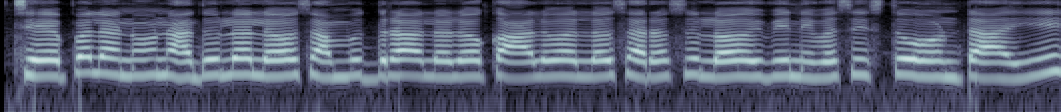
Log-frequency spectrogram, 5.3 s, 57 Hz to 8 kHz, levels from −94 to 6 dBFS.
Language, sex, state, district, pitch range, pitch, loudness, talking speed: Telugu, female, Telangana, Nalgonda, 270-290 Hz, 280 Hz, -19 LUFS, 90 wpm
